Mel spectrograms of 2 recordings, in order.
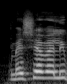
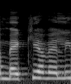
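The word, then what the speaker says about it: Machiavelli: मेशिया वैली बोलो या मैक्या वैली बहुत सारे लोग अलग-अलग प्रोनाउंस करते हैं।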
